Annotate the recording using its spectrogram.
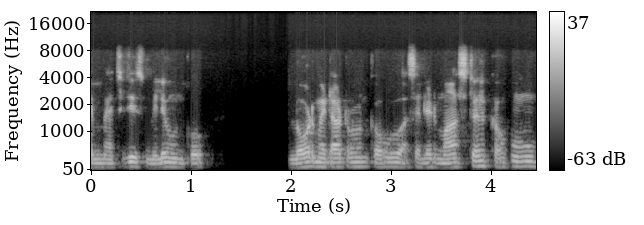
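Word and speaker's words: Metatron: तो मैसेजेस आते थे मेटाट्रोन से। मेटारोन भी कह सकते हैं। टी साइलेंट करके मेटाट्रोन भी बोल सकते हैं।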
